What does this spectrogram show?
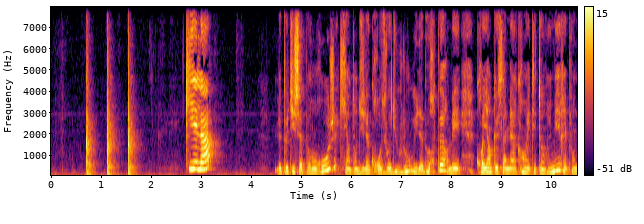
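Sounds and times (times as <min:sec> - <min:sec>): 
knocking on a wooden door: 0:00.7 - 0:01.8
speech: 0:02.8 - 0:03.3, 0:04.5 - 0:10.5.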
